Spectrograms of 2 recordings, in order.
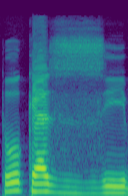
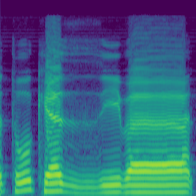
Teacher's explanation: ujung lidah kita agar sempurna daripada makhrajnya, kita tempelkan ujung lidah kita dengan gigi seri atas, maka za, maka tukazziban. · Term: huruf zal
